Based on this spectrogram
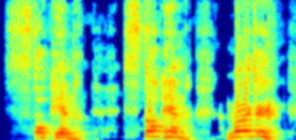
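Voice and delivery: panicked hue and cry; frantic alarm. Acted. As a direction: shout it out to raise the whole street. Raises the alarm on stage.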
